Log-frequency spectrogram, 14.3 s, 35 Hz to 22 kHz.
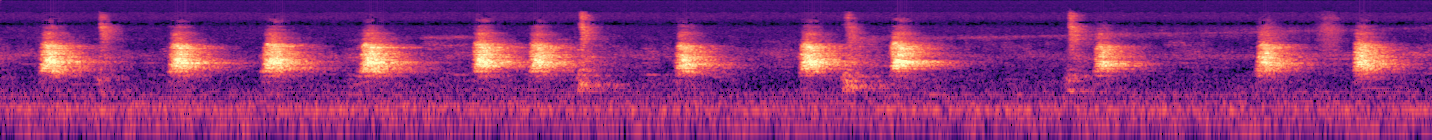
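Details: Incessant barking dogs heard from a residential building, July 2021 at 5 pm: a long run of distant, reverberant barks about one per second, some doubled, above constant low-pitched background hum.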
